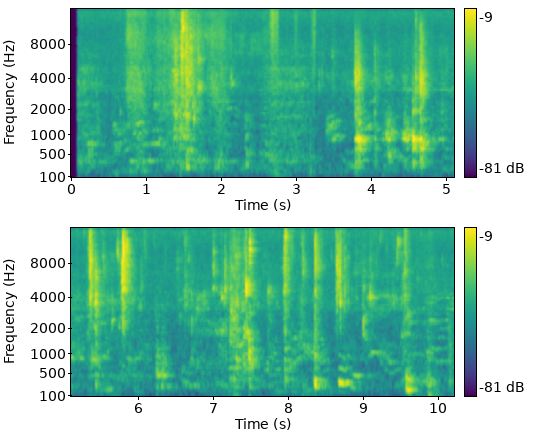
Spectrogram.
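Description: Light splashing of shallow bath water and plastic stacking cups clicking and knocking together as a toddler plays with them in the tub; a string of short, fairly faint knocks and splashes.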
